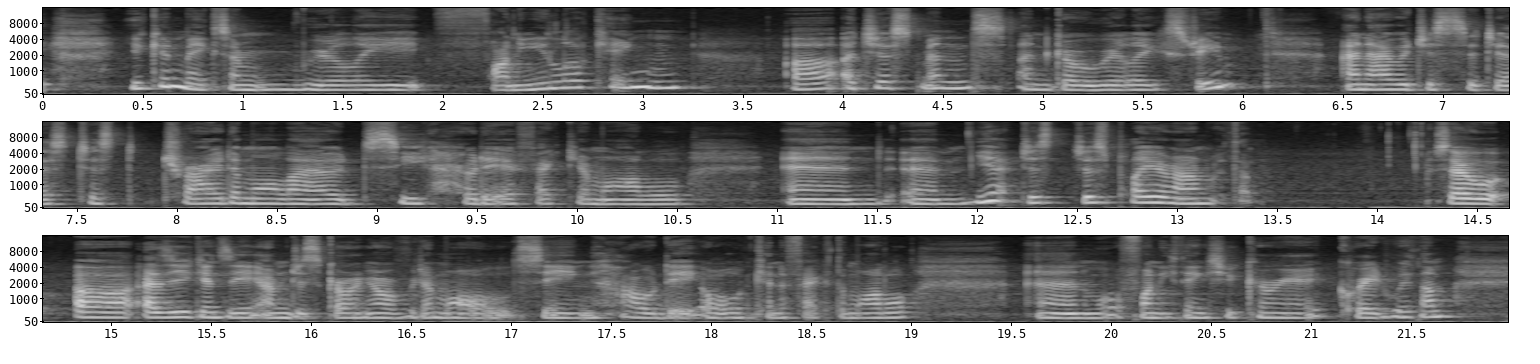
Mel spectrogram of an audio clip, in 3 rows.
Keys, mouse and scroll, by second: 2.9 click, 6.3 click, 12.6 click, 15.3 middle click, 16.4-16.9 scroll up 1, 16.9 middle click, 16.9 scroll up 2, 17.7 scroll up 1, 17.8-18.2 scroll down 1, 20.3 click, 21.6 scroll down 3, 21.8 middle click.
